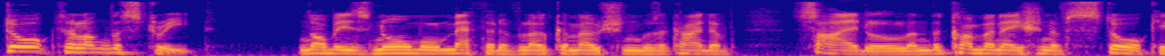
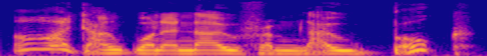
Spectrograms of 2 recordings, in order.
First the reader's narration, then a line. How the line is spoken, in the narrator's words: growled Nobby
